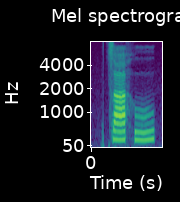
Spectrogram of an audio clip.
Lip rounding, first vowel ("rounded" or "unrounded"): unrounded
